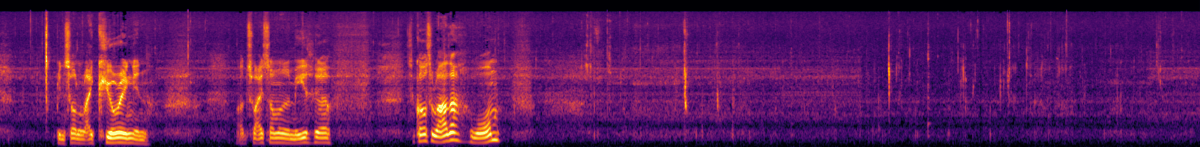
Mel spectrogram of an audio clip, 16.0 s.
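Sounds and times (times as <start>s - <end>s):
faint chewing: 2.0s - 2.7s, 6.7s - 15.9s.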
